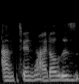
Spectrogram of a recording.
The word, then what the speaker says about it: antinatalism: Like antinatalism. I don't know. I cannot pronounce it. Anti-natalism is how it's commonly pronounced, but I'll go ahead and start, I suppose.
